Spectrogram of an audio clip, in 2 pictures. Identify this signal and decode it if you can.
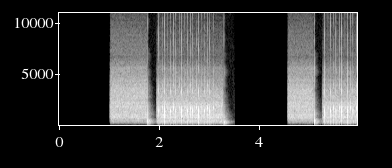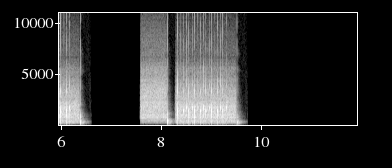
Pulse dialling, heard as a rotary dial, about 9 pulses a second. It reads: 0 8 9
